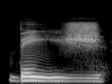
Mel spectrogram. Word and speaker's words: beige: Doesn't look like it, but this GE is a j, beige, beige.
